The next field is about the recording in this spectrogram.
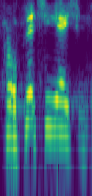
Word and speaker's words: propitiation: Propitiation. That's how you say it. Propitiation.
